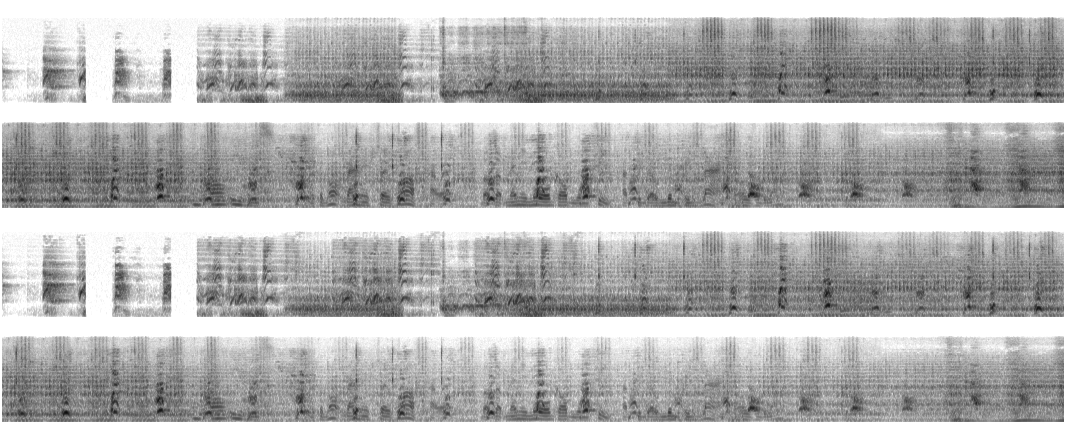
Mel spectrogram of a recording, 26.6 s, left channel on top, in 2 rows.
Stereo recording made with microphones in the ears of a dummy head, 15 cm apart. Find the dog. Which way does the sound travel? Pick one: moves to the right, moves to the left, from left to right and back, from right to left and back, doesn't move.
moves to the left.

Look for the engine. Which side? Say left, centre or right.
left.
